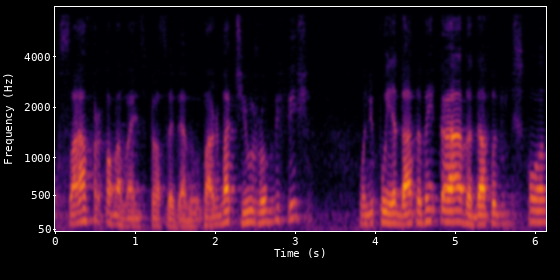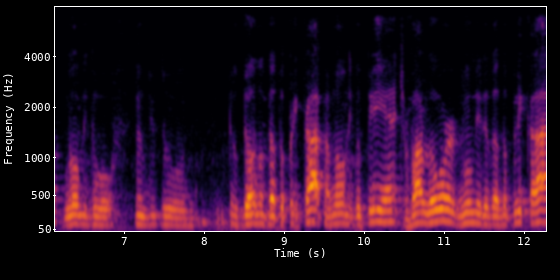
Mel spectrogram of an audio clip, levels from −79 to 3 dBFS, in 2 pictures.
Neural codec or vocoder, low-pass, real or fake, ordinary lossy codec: codec, 24 kHz, 0.9 kbps, WavTokenizer, medium music audio release; 7.2 kHz; fake; none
